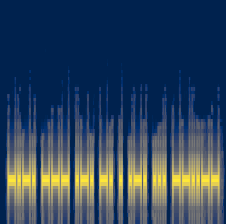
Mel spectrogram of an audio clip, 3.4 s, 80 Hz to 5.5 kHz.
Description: Morse code, heard as a keyed tone, about 33 wpm, 600 Hz. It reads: CORNERS,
